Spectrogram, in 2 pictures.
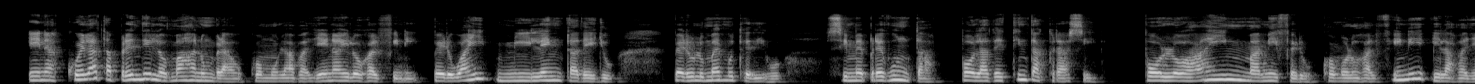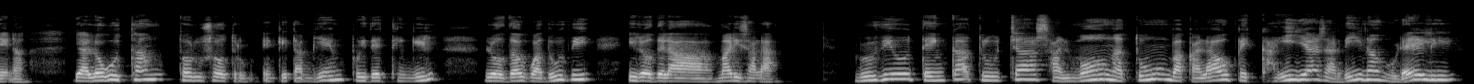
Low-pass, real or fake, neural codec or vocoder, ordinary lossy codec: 10.8 kHz; fake; vocoder, 44.1 kHz, 128 mel bands every 512 samples, BigVGAN v2; none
